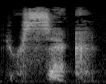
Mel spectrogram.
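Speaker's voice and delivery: unvoiced dog whisper. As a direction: breathe it without voice. The dog says at last.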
